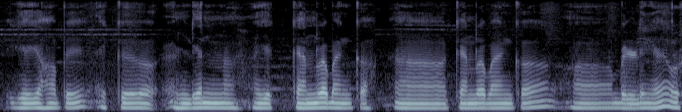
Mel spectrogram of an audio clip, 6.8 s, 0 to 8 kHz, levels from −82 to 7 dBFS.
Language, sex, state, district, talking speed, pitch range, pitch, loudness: Hindi, male, Uttar Pradesh, Muzaffarnagar, 160 wpm, 120-130 Hz, 125 Hz, -25 LUFS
